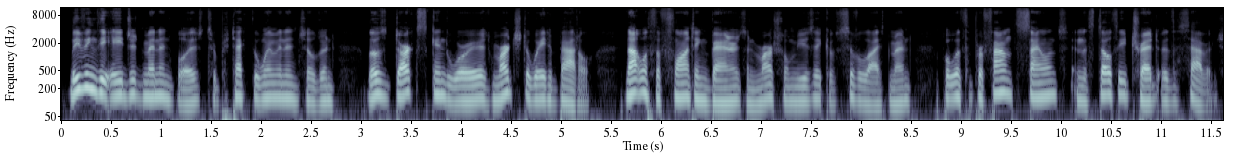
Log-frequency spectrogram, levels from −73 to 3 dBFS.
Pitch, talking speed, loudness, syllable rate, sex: 125 Hz, 215 wpm, -23 LUFS, 6.4 syllables/s, male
